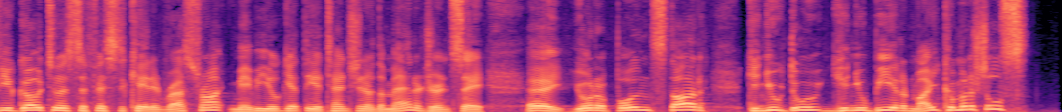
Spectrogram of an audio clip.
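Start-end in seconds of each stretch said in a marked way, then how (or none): 4.0-7.7 heavy, thick put-on Greek accent. Acting out what a manager says at a restaurant: put-on heavy Greek accent. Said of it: "he had a heavy Greek accent".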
